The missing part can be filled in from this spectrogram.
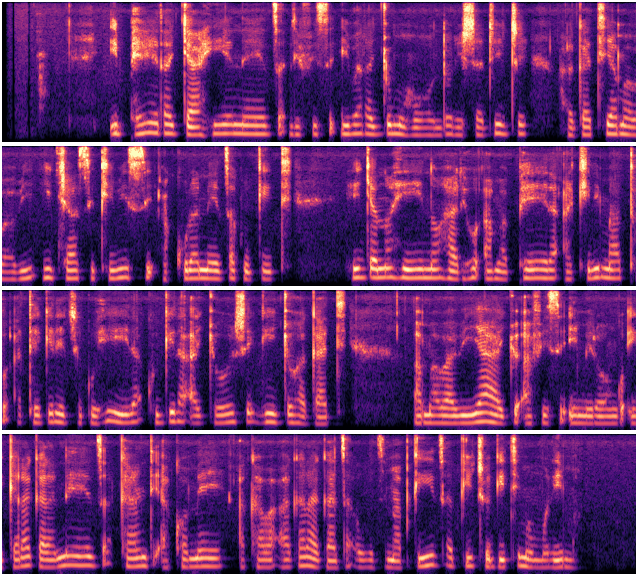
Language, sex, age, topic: Rundi, female, 18-24, agriculture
